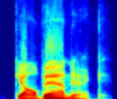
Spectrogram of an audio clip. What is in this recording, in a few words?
"galvanic", American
